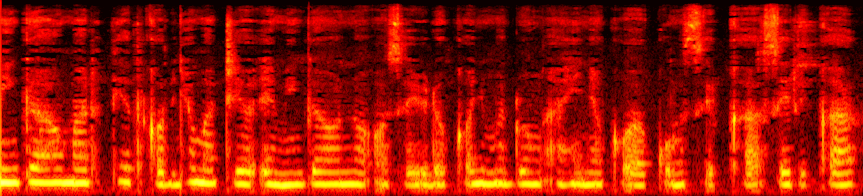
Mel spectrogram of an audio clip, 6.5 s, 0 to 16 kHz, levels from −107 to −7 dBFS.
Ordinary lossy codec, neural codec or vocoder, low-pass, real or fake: AAC, 48 kbps; vocoder, 48 kHz, 128 mel bands, Vocos; 14.4 kHz; fake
